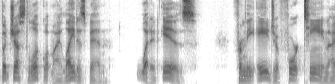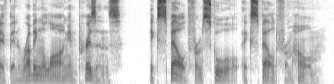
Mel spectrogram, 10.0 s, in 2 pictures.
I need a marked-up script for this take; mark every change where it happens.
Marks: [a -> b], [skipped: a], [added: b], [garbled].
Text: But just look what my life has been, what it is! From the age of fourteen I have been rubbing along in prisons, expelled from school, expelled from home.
But just look what my [life -> light] has been, what it is! From the age of fourteen I have been rubbing along in prisons, expelled from school, expelled from home.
